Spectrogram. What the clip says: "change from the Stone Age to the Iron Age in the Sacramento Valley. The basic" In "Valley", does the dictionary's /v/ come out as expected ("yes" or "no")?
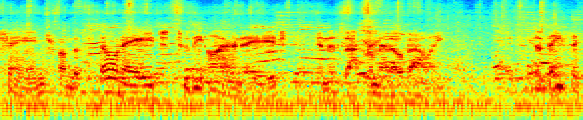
yes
